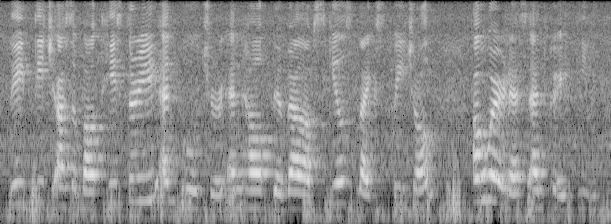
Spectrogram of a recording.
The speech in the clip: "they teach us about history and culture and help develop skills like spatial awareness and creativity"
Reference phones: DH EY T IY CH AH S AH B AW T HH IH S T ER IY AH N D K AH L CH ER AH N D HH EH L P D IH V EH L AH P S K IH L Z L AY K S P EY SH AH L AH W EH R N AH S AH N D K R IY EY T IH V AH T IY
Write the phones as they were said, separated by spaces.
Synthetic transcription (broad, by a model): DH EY T IY CH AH S AH B AW T HH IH S T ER IY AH N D K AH L CH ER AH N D HH EH L P D IH V EH L AH P S K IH L S L AY K S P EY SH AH L AH W EH R N AH S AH N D K R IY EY T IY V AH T IY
